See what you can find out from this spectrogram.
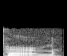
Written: perm

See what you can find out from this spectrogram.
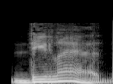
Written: delead

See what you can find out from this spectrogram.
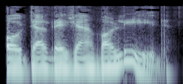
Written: Hôtel des Invalides

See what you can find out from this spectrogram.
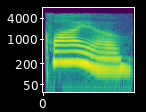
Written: Clio

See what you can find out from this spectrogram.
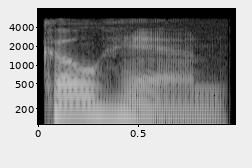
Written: Cohan

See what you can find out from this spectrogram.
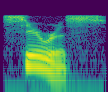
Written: scirrhous

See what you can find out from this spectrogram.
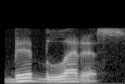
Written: Bibb lettuce

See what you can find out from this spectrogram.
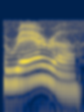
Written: Herrera

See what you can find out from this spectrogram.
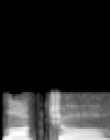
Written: lockjaw

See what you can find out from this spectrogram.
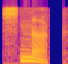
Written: snuck

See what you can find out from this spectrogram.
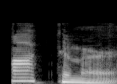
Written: octamer

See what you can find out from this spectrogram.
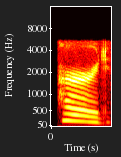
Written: herd

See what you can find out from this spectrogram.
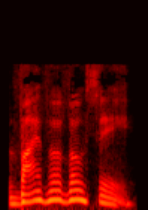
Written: viva voce

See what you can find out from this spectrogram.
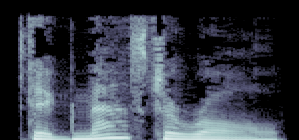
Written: stigmasterol

